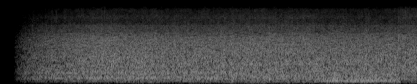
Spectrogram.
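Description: Rain falling steadily on wet ground, an even hiss that fades in over the first half second.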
